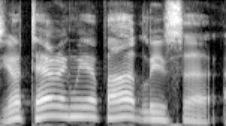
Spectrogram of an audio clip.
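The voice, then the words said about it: Weak Tommy Wiseau impression, odd accent. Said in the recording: “I'm not good at doing Wiseau's impression. He's got this really, really weird accent that I just cannot place ... it's like a weird mix of French, German”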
